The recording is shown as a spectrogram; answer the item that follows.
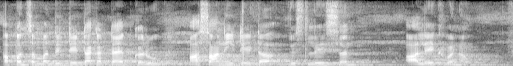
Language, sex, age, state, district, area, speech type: Maithili, male, 30-45, Bihar, Supaul, urban, read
